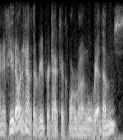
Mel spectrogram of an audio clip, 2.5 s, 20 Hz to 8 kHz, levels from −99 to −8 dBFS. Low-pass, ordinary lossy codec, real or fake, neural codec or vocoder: 7.2 kHz; Opus, 16 kbps; fake; autoencoder, 22.05 kHz, a latent of 192 numbers a frame, VITS, trained on many speakers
